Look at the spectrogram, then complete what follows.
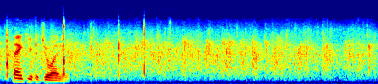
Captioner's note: applause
